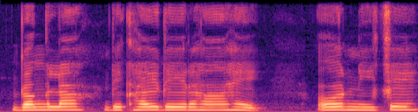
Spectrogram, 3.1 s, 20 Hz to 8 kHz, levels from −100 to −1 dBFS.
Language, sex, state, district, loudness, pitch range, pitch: Hindi, female, Rajasthan, Jaipur, -17 LUFS, 200-210 Hz, 205 Hz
